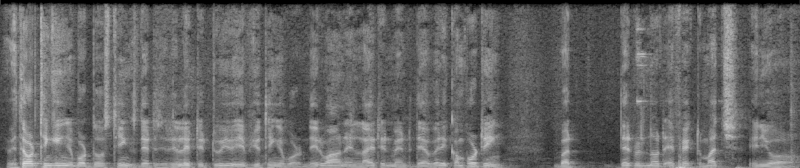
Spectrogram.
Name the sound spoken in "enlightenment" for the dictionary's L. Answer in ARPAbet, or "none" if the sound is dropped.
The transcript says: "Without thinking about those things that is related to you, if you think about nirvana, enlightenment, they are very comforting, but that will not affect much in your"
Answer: L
